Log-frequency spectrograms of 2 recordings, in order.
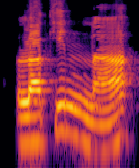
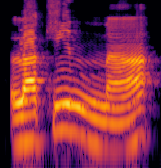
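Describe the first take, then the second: No difference in how they are said.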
